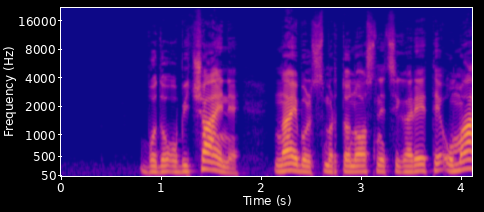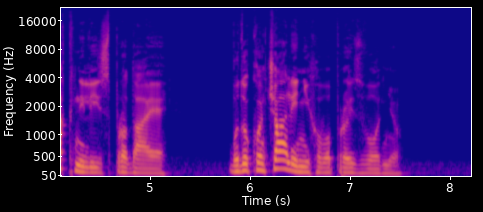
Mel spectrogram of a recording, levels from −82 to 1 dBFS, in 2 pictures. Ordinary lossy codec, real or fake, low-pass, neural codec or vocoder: none; real; none; none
